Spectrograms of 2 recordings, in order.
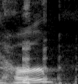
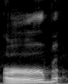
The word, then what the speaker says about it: herb: They got some really quality herb, which is, like, I think you're supposed to pronounce that herb, I hear. – No, but it's herb. Herb.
